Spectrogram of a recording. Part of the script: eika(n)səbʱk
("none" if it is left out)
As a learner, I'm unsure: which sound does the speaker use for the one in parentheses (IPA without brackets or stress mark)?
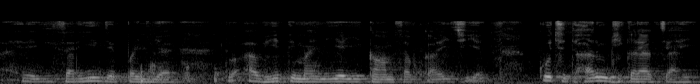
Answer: m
